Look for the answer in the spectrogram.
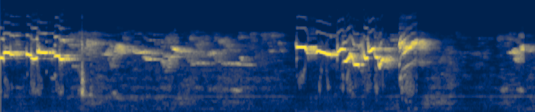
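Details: Energetic oriental magpie-robin song played as a lure to make other magpie-robins answer; two loud bursts of varied whistled and warbled phrases mixed with sharp chips, separated by short pauses, ending in a single clear whistle.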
